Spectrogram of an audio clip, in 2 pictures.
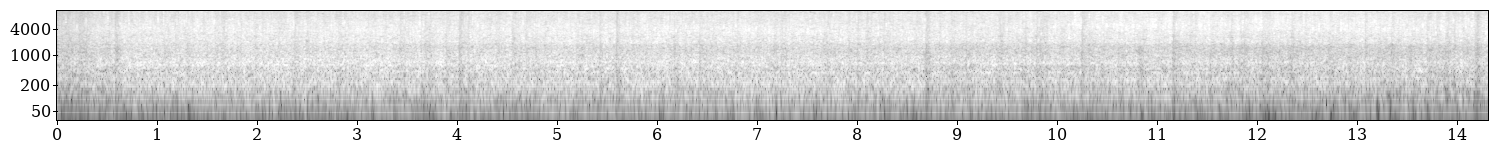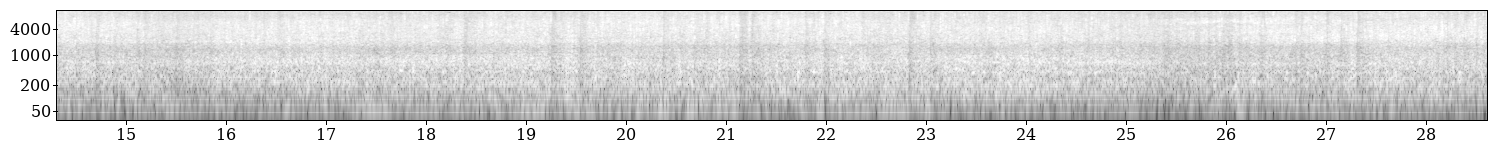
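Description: Heavy rain falling steadily on wet concrete and puddles, a loud, even hiss.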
